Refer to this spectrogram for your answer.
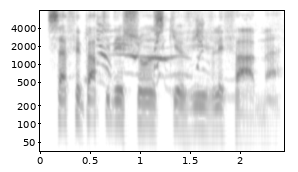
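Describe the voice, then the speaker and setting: Over music and some background noise, a man with a fairly low, sing-song voice narrates a scripted educational piece for young teens at a moderate pace. He speaks to the listener directly, explaining in an informal, reassuring way.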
